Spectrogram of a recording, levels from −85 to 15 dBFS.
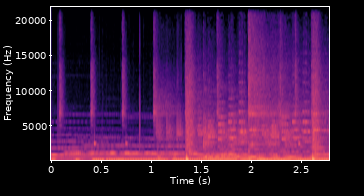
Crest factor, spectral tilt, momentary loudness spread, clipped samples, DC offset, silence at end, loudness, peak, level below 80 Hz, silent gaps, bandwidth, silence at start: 14 dB; -5 dB/octave; 5 LU; under 0.1%; under 0.1%; 0 s; -16 LUFS; 0 dBFS; -16 dBFS; none; over 20 kHz; 0 s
